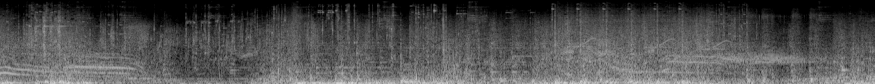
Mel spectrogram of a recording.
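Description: Loud, dense gunfire rattles through a shootout in the Wild West game Call of Juarez: Gunslinger, with rapid overlapping shots, booms and crashes forming a near-continuous barrage, no talking.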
